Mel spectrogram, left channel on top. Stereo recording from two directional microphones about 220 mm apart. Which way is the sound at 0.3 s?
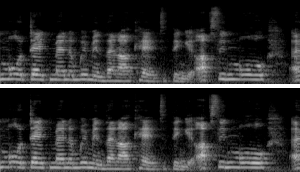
15° right (ahead or behind).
